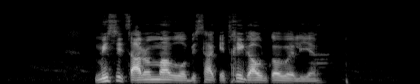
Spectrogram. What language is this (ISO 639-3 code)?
kat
